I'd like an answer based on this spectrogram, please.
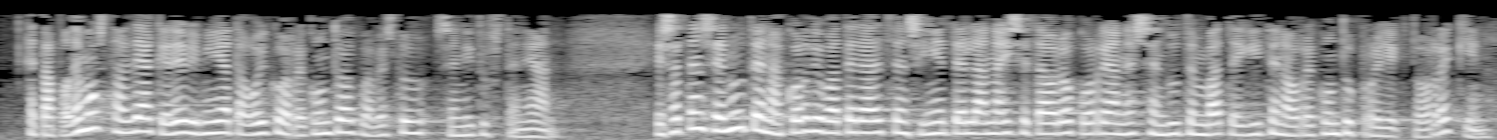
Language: Basque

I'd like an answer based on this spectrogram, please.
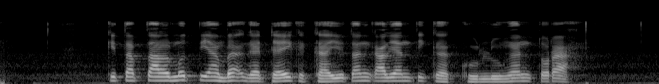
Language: Javanese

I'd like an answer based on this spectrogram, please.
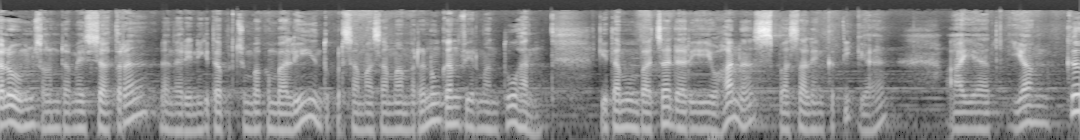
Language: Indonesian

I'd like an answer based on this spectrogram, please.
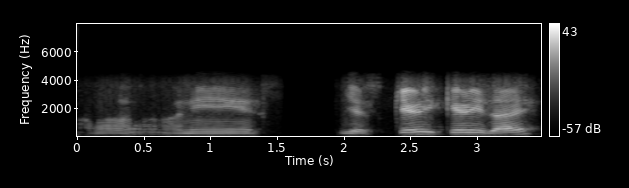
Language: Konkani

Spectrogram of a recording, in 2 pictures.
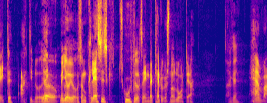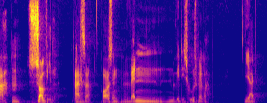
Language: Danish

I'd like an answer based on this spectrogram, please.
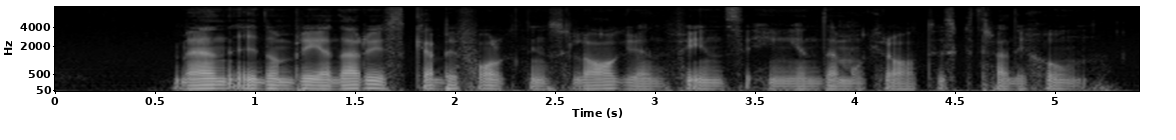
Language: Swedish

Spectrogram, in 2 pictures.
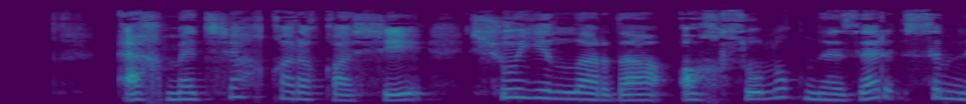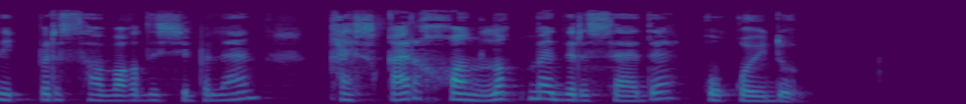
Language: Uyghur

